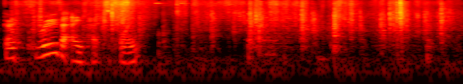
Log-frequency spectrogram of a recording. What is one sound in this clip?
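Paper rustles as it is lifted and moved.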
